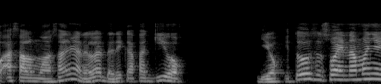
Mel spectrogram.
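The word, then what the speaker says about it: 기역: apa GK berarti G giok giok Ya seperti ini jadi kepanjangannya adalah giok teman-teman kalau dalam bahasa ininya dibacanya giok seperti ini Oke giok Nah gini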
